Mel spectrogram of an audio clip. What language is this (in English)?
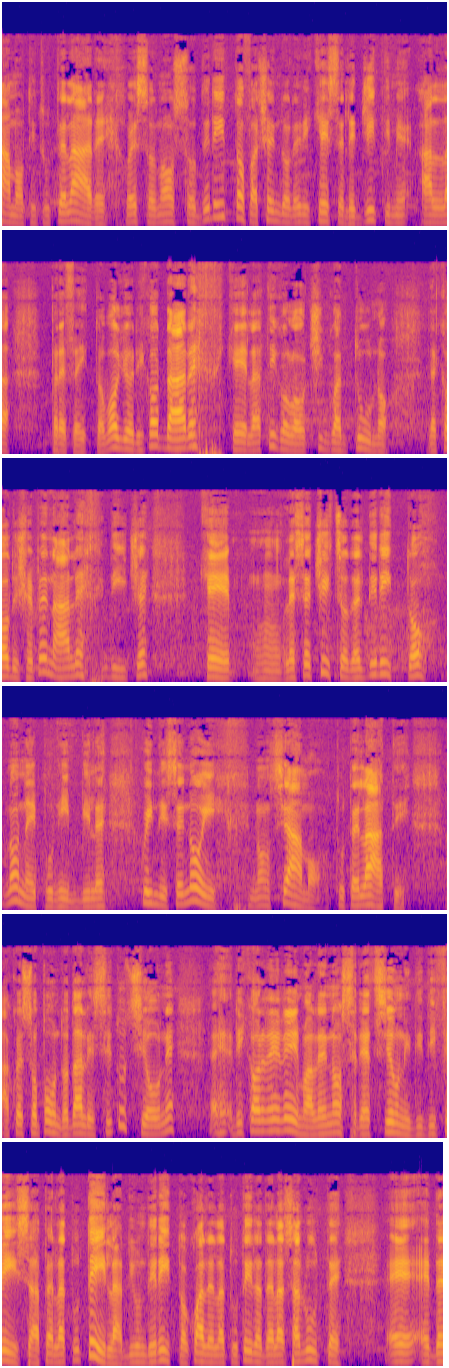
Italian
